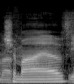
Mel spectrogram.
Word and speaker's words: Chimaev: well i can see why uh Chimaev has is that am i saying it right i believe hamzat Chimaev.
